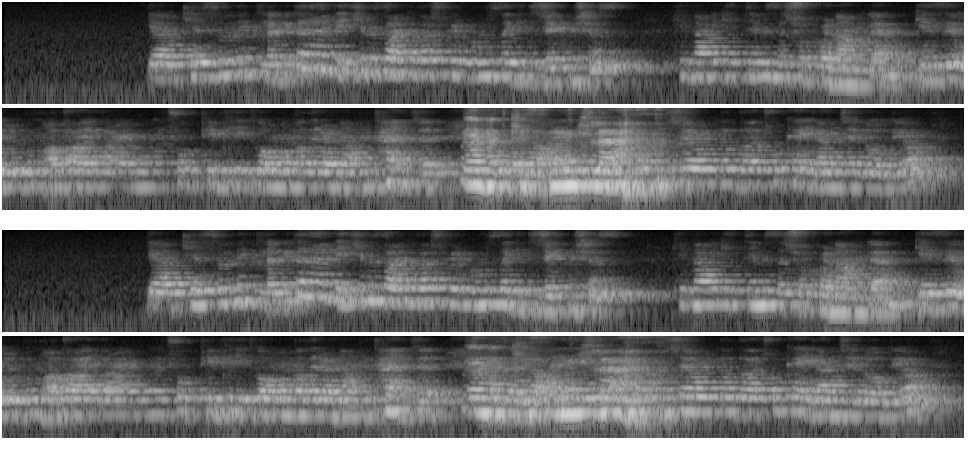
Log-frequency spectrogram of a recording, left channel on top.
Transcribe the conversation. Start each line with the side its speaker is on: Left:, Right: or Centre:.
Right: Ya kesinlikle. Bir de hani ikimiz arkadaş grubumuzla gidecekmişiz. Kimlerle gittiğimiz de çok önemli. Geziye uygun adaylar mı, çok pimpirikli olmamaları önemli <laughs> bence.
Left: Evet
Right: Mesela
Left: kesinlikle.
Right: yani yakın arkadaşlarla
Left: <laughs>
Right: da çok eğlenceli oluyor.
